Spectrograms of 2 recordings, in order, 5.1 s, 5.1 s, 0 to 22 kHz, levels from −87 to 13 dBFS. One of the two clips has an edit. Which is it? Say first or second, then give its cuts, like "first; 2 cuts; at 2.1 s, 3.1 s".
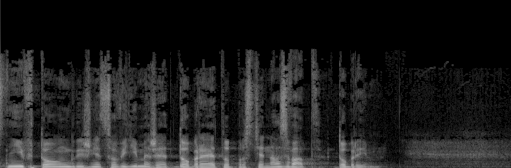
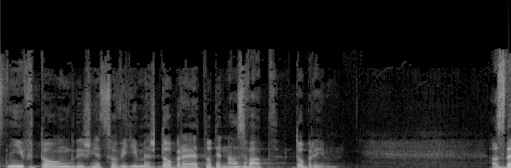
second; 2 cuts; at 1.5 s, 2.2 s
